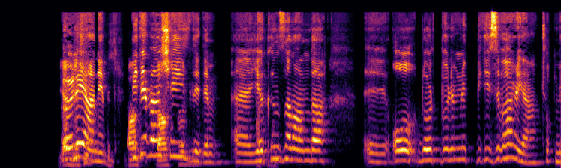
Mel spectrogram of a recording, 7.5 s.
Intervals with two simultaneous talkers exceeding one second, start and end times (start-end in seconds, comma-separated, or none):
0.8-2.7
